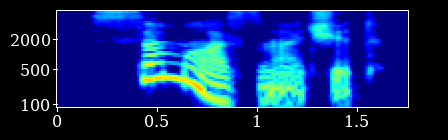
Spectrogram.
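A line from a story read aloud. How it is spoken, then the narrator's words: Thoughtful. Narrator (Russian): задумчиво произнес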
